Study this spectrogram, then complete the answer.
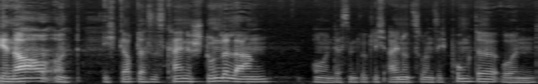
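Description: Speaking fairly slowly with fairly even intonation, a man at medium pitch uses a plain, everyday voice in a very clean recording with a silent background. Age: 30s. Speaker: software entrepreneur and podcaster on self-improvement. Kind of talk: interview.

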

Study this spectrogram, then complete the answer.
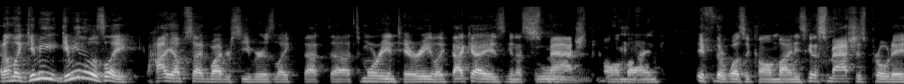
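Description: A man's plain, everyday voice with a Canadian accent, medium pitch and fairly even intonation, at a fairly quick pace with hardly any pauses, over a very clean recording with a silent background. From Canada. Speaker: fantasy football analyst and accountant. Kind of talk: casual chat.

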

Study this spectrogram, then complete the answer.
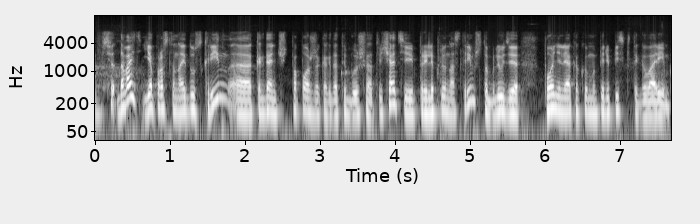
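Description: A man talking at a very fast pace, medium in pitch, with ordinary pitch variation. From Russia, St. Petersburg. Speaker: software developer streamer. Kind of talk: casual chat. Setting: live stream.

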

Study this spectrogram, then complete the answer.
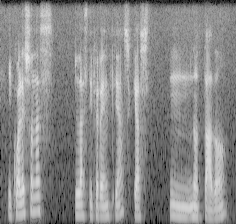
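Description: A man's very slow speech with an English accent and fairly even intonation. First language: English (speaking Spanish). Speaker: podcast host. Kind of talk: casual chat.

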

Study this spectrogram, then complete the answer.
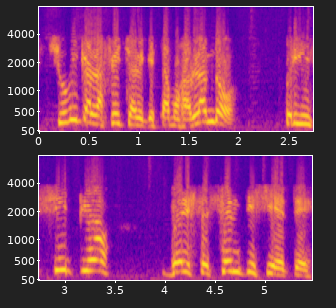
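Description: A man speaks at a very slow pace in a high voice with lively intonation. His loudness stays very even, and the sound is dry and close with no echo. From Argentina, Chivilcoy (Buenos Aires province). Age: 70s. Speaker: veteran political activist. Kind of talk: radio interview, historical testimony.

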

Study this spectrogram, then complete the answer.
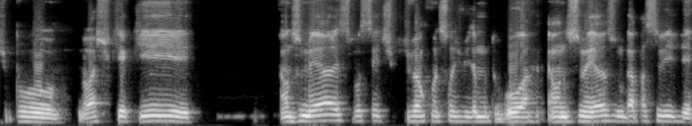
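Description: Here a man speaks at a fairly quick pace in a normal speaking voice of medium pitch. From São Paulo coast, Brazil (born in Bahia). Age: 20s. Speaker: jiu-jitsu athlete. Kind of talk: casual interview.

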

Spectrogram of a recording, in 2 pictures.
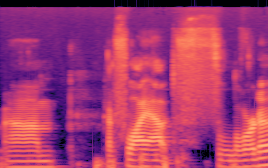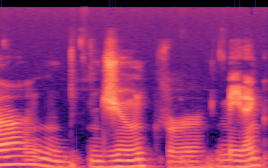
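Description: Fairly even in intonation, a man speaks at a fairly low pitch. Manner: joking, jokey.

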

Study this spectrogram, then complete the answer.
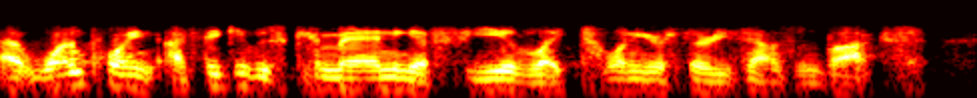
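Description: With a Canadian accent, a man speaks in a plain, everyday voice at medium pitch with ordinary pitch variation. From Canada. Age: 50s. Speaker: metal musician. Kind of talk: interview.

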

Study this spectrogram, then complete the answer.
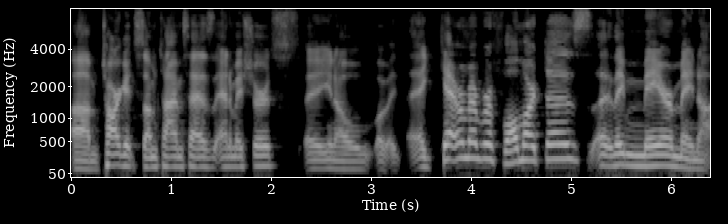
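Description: In a very clean recording with a silent background and a dry, close sound free of echo, a man with a fairly high pitch talks at a moderate pace with very wide pitch swings and hardly any pauses. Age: 20s. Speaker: anime podcast host. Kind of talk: casual solo rant.

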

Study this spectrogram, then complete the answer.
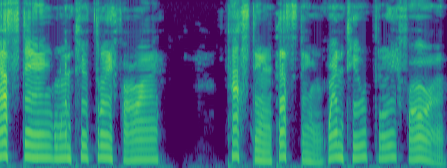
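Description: A put-on character voice with a fairly high pitch. It moves at a very slow pace.

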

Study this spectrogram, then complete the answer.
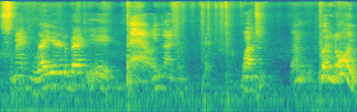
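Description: A high-pitched male voice in an American accent, lively in intonation at a moderate pace, with audible room echo and noticeable background noise. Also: big swings in loudness. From Pittsburgh, US. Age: 60s. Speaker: community activist and urban farmer. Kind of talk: interview. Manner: animated.

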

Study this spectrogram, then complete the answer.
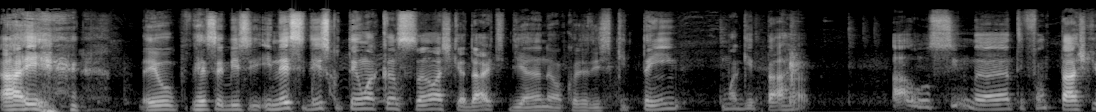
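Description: Fairly high in pitch, a man's voice moves at a very fast pace with lively intonation. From Aracaju, Sergipe, Brazil. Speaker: rock singer-songwriter. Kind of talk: casual interview chat.

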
